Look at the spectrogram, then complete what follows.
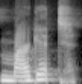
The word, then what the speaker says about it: Margit: enjoy, Margit, and that's Margit rhymes with target, right?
